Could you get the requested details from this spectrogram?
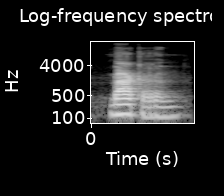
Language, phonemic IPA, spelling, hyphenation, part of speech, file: Dutch, /ˈbaːkərə(n)/, bakeren, ba‧ke‧ren, verb, Nl-bakeren.ogg
- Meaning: 1. to dry-nurse 2. to swaddle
